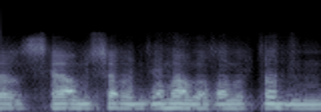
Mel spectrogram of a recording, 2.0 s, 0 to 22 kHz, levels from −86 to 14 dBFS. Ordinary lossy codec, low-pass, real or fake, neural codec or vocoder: none; none; fake; codec, 16 kHz, 0.5 kbps, FreqCodec, smaller model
